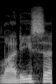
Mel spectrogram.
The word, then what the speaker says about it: Larissa: By the way, I like to pronounce it Larissa because that's how she pronounces it, which seems more respectful to her.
